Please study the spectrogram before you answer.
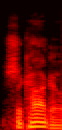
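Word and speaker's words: Chingachgook: his acute Indian experts shinka Guk pronounced Chicago I think has lost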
